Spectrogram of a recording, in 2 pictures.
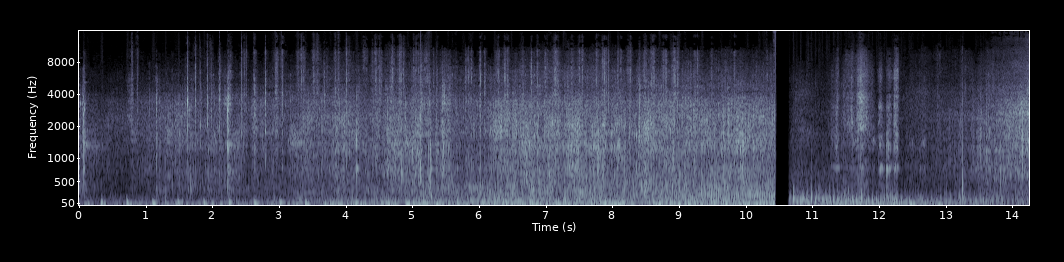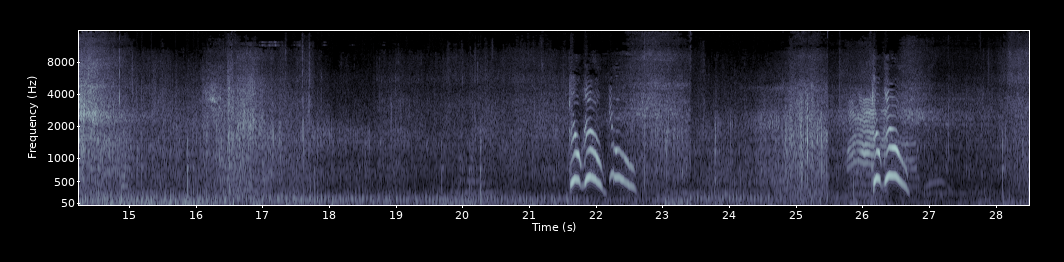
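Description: Mountain bike rolling fast down a rough gravel trail, with wind buffeting the action camera and the bike clattering over the stones. After a cut about ten seconds in, riders roll past close by on gravel, with short shouts near the end.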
